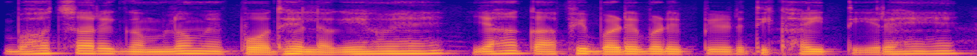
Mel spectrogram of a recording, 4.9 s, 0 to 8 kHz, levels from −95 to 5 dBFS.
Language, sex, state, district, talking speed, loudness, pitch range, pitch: Hindi, male, Jharkhand, Ranchi, 210 wpm, -17 LUFS, 120-135 Hz, 125 Hz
